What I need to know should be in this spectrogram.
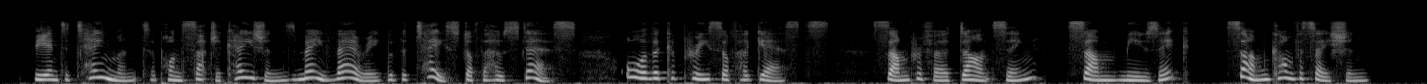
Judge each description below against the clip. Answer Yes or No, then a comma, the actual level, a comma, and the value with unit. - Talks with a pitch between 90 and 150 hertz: No, high, 215 Hz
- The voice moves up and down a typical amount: No, wide, 5.8 semitones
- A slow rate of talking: Yes, slow, 110 wpm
